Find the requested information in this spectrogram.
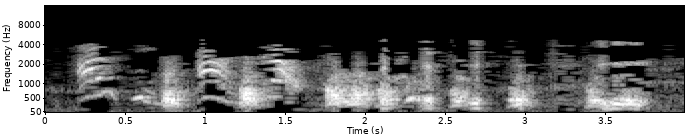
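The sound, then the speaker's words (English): King, a big lead sled dog hitched to a sled with a child riding on it, barks and yips excitedly in a rapid, uneven series of short, fairly loud barks that run through the whole few seconds. “The following morning, Sally squealed with delight as she sat on the sled to which Sergeant Preston had hitched his big lead dog, King. The big dog seemed to enjoy the fun as much as the child and started off carefully at her command.”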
